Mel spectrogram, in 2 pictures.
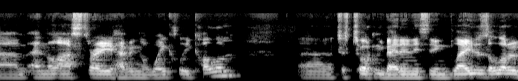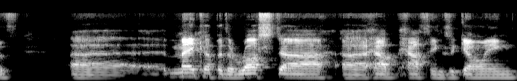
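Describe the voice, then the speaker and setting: With an Australian accent, a man speaks at medium pitch and a moderate pace, his intonation fairly even, his loudness swinging widely, and his pauses long and frequent. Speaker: sports writer. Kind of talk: podcast interview. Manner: hesitant, many fillers.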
